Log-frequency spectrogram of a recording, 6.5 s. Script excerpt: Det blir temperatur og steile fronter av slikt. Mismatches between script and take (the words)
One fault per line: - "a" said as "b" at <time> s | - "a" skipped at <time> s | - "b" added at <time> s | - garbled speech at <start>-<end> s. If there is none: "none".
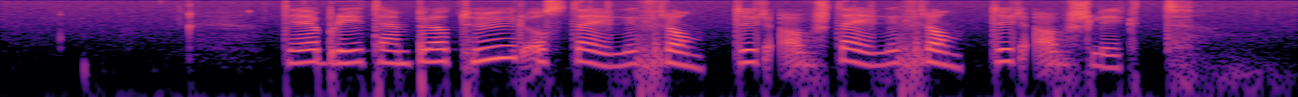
- "steile fronter av" added at 4.1 s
